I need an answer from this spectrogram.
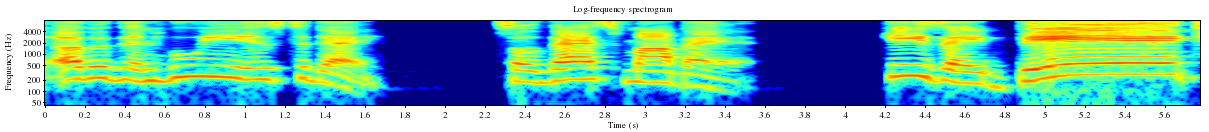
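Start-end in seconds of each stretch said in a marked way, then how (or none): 4.2-5.8 big stretched slow, higher and louder; big said slow and punched; stress on big. Retold or imitated. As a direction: lean hard on big, drawn out. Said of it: "she emphasized big".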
